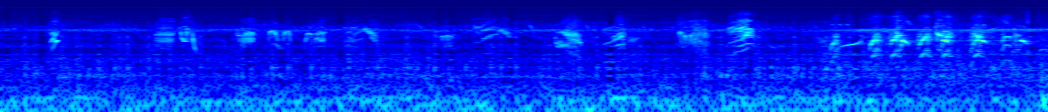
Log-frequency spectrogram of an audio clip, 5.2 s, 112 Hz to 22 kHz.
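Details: Long-tailed shrike near Udaipur, Rajasthan, in August 2022, giving a varied mimicry song copying rain quail, rock bush quail, spotted owlet and myna: rapid scratchy chatters, short notes and high bursts over a low background rumble.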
